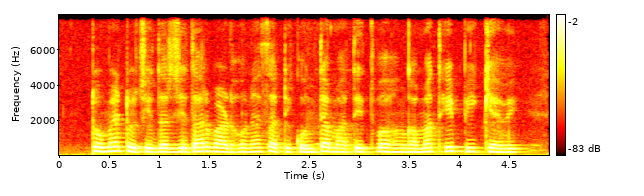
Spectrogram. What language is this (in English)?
Marathi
